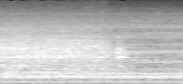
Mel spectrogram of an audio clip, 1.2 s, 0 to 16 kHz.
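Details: Bridgeport J-head mill after locked sheave repair and new belt, 3-phase, spindle run: smooth steady motor hum, constant tone, no knocking, grinding or squeal; running normally.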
